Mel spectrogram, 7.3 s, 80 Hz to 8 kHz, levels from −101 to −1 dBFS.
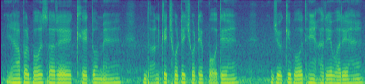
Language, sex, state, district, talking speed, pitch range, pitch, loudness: Hindi, male, Bihar, Bhagalpur, 140 wpm, 130-140 Hz, 135 Hz, -18 LUFS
